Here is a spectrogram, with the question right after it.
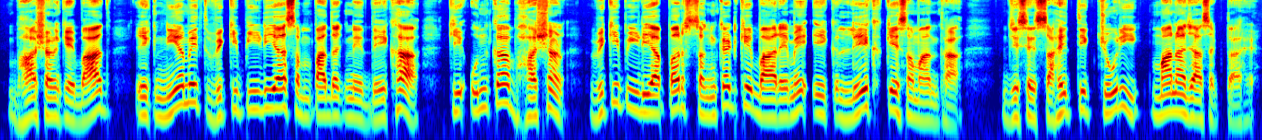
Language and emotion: Hindi, neutral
